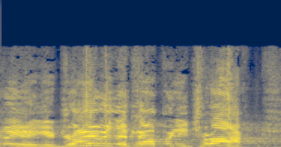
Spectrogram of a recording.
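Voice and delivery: indignant onlooker. Retold or imitated. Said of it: "'Cause you're like".

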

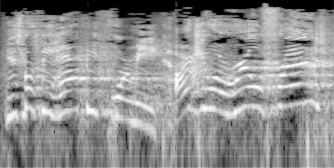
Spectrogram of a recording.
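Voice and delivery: put-on high, hurt, indignant young woman; offended young lady. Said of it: "the lady was offended".

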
